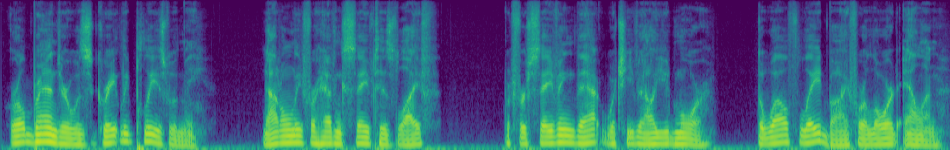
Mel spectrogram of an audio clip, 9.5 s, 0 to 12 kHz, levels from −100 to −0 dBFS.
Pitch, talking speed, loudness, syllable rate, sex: 100 Hz, 185 wpm, -18 LUFS, 5.0 syllables/s, male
